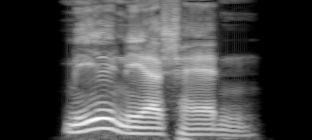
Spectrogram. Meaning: plural of Mehlnährschaden
- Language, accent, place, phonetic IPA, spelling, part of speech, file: German, Germany, Berlin, [ˈmeːlˌnɛːɐ̯ʃɛːdn̩], Mehlnährschäden, noun, De-Mehlnährschäden.ogg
